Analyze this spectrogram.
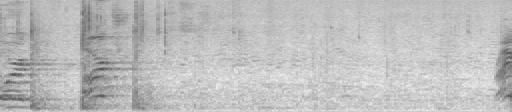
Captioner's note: boots thumping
